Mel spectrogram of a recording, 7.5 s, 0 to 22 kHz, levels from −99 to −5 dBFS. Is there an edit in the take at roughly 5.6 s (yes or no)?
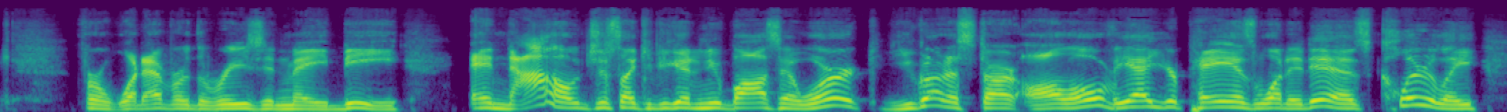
yes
